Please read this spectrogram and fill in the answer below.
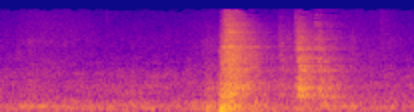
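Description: Two short knocks about half a second apart, over quiet room noise.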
